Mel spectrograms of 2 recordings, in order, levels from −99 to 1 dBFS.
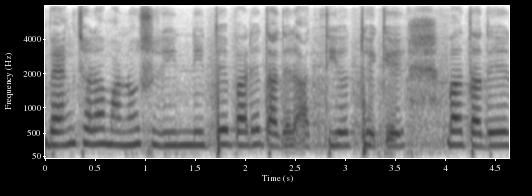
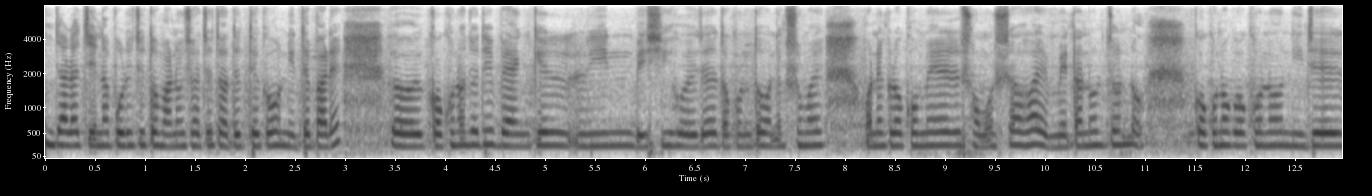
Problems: constant background noise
